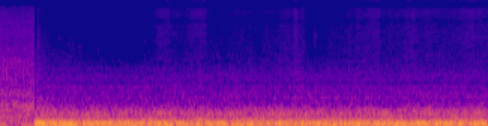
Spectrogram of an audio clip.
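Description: Steady low rumble of a car driving, heard from inside the cabin. It starts abruptly a moment in.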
